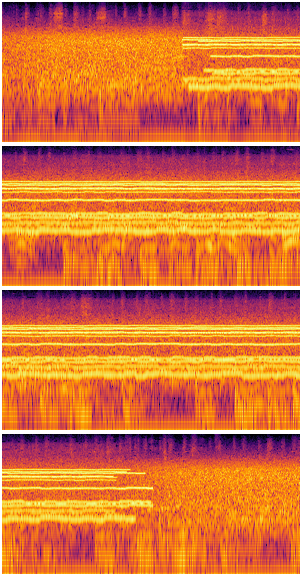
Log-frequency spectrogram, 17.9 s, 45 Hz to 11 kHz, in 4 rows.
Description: FT8 (several signals at once), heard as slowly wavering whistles, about 6.25 baud, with radio static.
